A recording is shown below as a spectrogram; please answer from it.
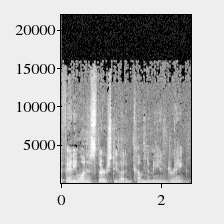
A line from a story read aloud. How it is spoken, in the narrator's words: Jesus stands up and cries out with a loud voice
